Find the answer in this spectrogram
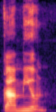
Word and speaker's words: camión: La palabra camión. Camión. Camión. ¿Cierto? La voz se carga en la última sílaba.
